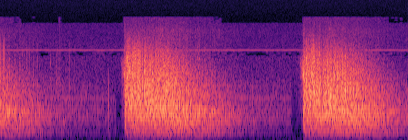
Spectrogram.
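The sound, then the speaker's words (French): Gunshots from a Colt revolver fired from a ridge: two loud, sharp blasts, each trailing off in a long decaying roar, following the fading tail of an earlier shot. “Mais qui c'est qui a tiré sans ma permission? Là-haut, sur la crête, un cavalier noir range son colt.”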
